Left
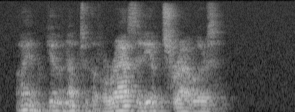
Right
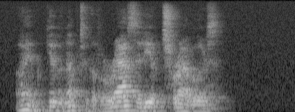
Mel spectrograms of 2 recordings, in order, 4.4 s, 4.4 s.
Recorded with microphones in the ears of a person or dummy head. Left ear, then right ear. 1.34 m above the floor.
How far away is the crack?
I don't hear a crack.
